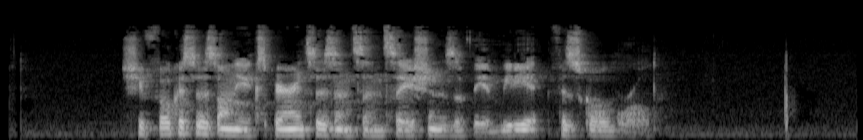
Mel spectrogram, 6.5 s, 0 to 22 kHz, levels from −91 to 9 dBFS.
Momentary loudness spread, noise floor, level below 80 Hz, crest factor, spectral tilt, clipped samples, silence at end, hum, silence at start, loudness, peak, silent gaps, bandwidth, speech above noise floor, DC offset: 19 LU; -67 dBFS; -68 dBFS; 20 dB; -3 dB/octave; under 0.1%; 0.55 s; none; 0.95 s; -24 LUFS; -6 dBFS; none; 11.5 kHz; 43 dB; under 0.1%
